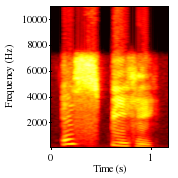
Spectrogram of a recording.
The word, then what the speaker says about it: espérez: So we have I followed by two consonants, which is pronounced E. We have I with an accent aigu, which is pronounced E. and the combination EZ, which is also pronounced E. That gives us espérer.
